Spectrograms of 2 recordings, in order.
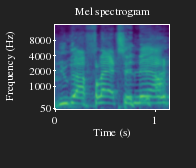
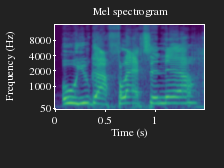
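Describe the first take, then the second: First: Raised, eager voice; imitating her again. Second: Raised, eager voice; imitating her. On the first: Retelling his date's question a second time, lightly voiced. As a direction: repeat her wide-eyed question. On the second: Retelling his date's eager question, lightly voiced. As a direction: mimic her wide-eyed excitement. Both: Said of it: "That's how she said it".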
